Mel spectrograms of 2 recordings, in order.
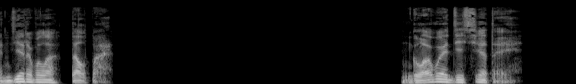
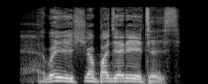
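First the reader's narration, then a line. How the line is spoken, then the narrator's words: Barked. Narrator (Russian): Рявкнул Энгельс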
